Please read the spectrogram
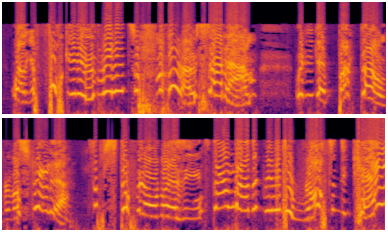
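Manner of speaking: high, loud shrieking mum; nagging mother yelling. Acted. Mother yelling at Saddam to hoover, high loud shriek. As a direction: bellow it like a furious mum. Mother yells about chores.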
